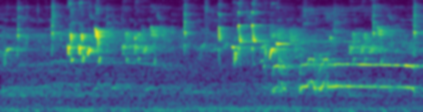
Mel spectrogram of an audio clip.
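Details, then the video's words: Busy cucak kombo morning song: dense bursts of high chirps and trills, with sustained level whistled tones running through the latter half. "cucak kombo koak kelapa gacor menyambut pagi"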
